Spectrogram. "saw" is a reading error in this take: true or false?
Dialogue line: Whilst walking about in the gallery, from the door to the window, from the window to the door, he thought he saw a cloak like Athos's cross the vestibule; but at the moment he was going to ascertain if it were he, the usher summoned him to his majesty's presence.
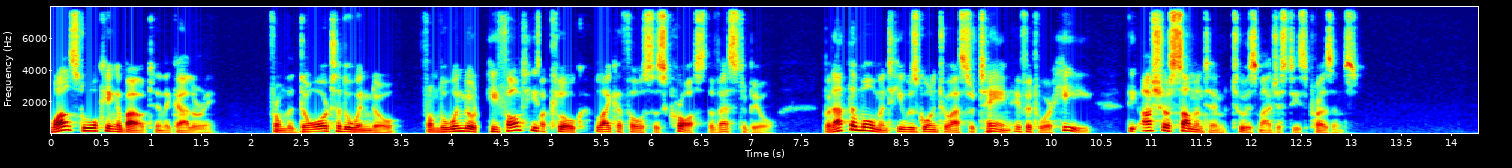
true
